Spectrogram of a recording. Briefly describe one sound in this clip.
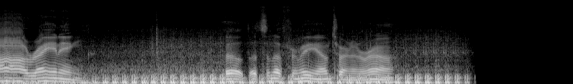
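A motorcycle engine hums and rises and falls in pitch as it rides.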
